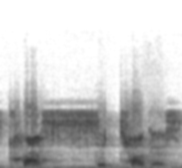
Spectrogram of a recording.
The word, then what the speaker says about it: Prasutagus: It's Prasutagus. And she had two children with them, although they're not listed in a lot of the kind of works that you can find on her. But Prasutagus was a Roman sympathizing chieftain.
